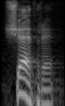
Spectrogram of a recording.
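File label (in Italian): "scepre", dialettale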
